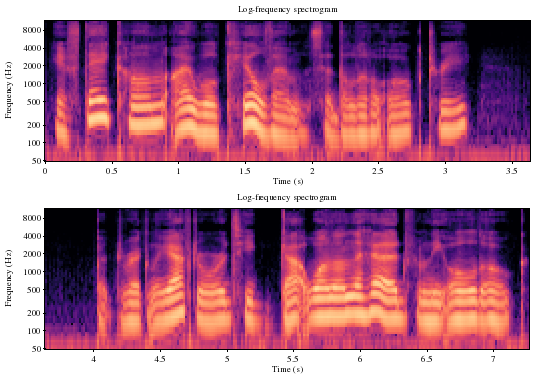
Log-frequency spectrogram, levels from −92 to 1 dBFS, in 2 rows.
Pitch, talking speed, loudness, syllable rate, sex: 165 Hz, 205 wpm, -16 LUFS, 4.9 syllables/s, female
